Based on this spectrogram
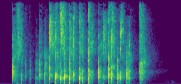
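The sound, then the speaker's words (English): A quick drum roll slapped on thighs: about twenty sharp, fleshy smacks in a fast, slightly uneven rhythm for two seconds, ending in one louder final slap that rings out briefly. “Did you slap your ass? What was that? My thighs? My very firm thighs.”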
